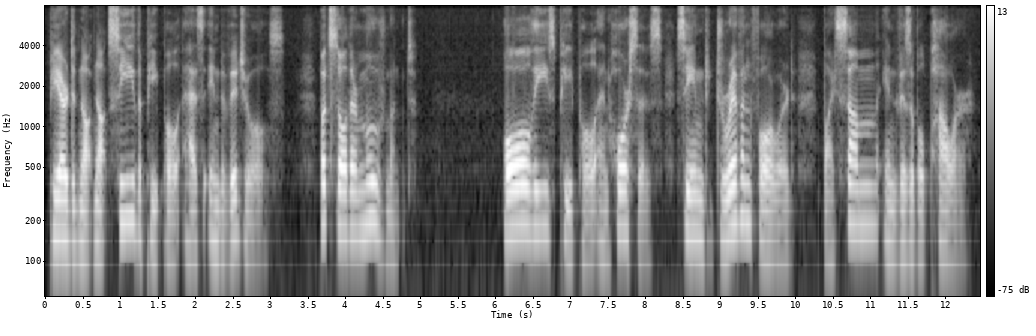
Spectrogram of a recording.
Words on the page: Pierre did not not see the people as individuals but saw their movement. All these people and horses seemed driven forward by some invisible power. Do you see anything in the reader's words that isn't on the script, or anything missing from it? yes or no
no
